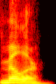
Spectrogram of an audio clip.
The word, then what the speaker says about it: Millar: Is it Miller or Millar? No, it's Miller. It is actually Miller.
